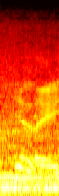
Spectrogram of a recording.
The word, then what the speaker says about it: Philae: So as I said before, we're heading to the Philae, it's spelled P-H-I-L-A-E, temple.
